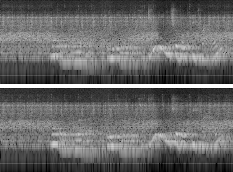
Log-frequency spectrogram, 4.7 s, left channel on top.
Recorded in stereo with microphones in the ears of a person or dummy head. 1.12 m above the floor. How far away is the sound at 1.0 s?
About 2 m.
